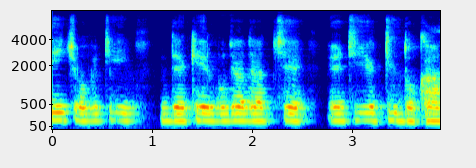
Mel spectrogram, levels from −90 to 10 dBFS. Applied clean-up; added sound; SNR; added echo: neural mask model DeepFilterNet 3.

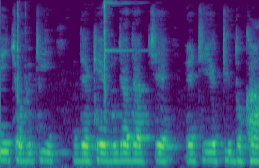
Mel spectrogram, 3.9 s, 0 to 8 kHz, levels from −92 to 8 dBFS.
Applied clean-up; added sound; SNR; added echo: classical method WPE with log-MMSE.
